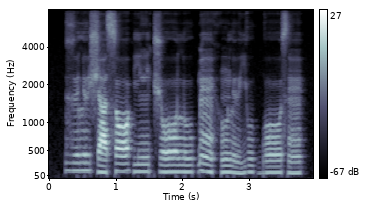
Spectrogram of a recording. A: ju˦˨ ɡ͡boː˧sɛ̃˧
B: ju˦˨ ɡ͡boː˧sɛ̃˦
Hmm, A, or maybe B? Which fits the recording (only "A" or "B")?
A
